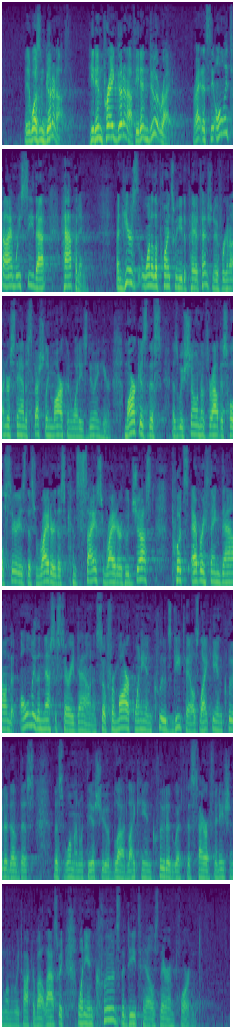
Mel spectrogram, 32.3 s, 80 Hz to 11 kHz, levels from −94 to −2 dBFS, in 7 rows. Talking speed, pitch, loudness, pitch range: 205 wpm, 150 Hz, -28 LUFS, 130-175 Hz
